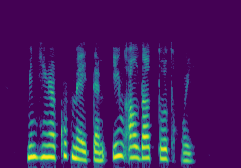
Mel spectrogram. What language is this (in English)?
Bashkir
